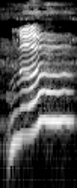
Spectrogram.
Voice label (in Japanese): ヘタレボイス; Flashpoint Ultimate 13; TheHouse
